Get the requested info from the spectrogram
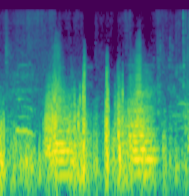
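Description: Sousaphones sounding short, low held notes in two blasts, mixed with people shouting and cheering.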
